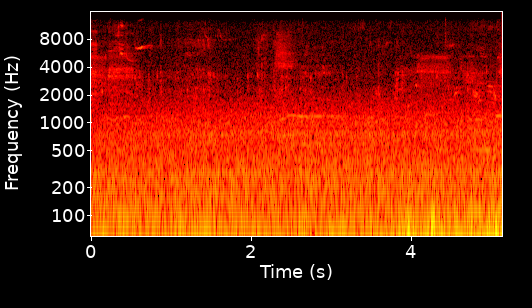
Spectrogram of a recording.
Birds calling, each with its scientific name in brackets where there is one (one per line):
Common Grackle (Quiscalus quiscula)
Red-winged Blackbird (Agelaius phoeniceus)
Canada Goose (Branta canadensis)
